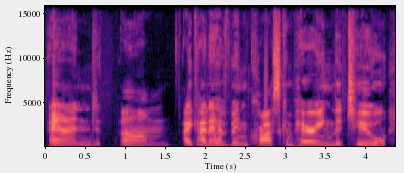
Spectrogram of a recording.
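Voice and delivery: ordinary talk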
